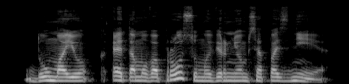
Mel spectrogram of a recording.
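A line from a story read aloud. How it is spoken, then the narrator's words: Cold. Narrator (Russian): холодно произнес Радомир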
